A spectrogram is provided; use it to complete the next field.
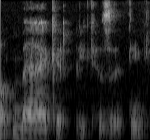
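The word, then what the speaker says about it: Magit: like to call it maggot because I think it's kind of cool but it's probably pronounced magic or something that rhymes with magic it is really nice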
